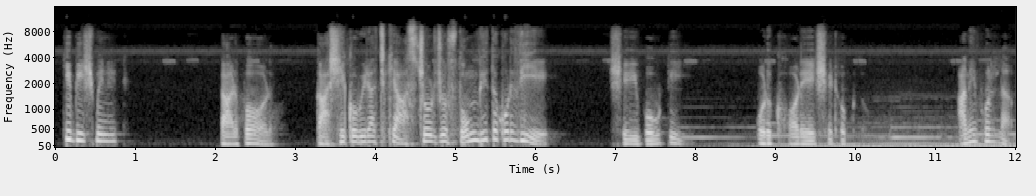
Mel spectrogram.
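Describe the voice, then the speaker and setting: A man narrating a scripted horror story in a dramatic, measured, suspenseful manner. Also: mid-range voice, big pitch swings, faint music behind.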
